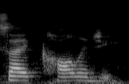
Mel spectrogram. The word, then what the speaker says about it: psychology: of the mind and actually we say this like a que so this is psychology with the silent p the next one is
